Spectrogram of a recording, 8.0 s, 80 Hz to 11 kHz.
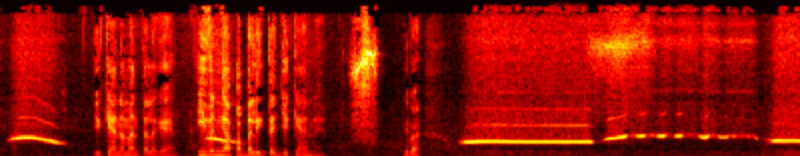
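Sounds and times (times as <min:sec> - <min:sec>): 
person whistling a clear tone with the tongue in a U-shape: 0:00.1 - 0:00.7, 0:04.6 - 0:07.9
speech: 0:01.0 - 0:04.4.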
